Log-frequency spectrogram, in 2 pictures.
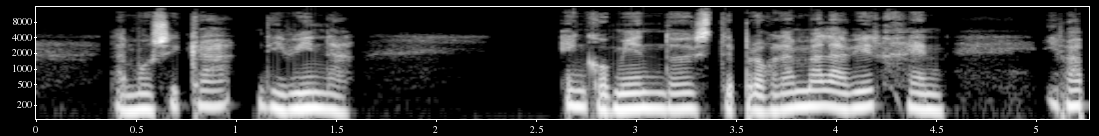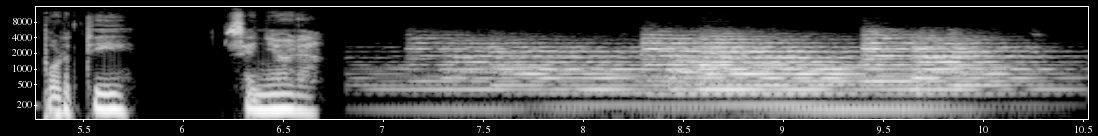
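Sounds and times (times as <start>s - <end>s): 
speech: 0.4s - 2.0s, 2.6s - 6.8s
church bells ringing: 6.8s - 10.5s.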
